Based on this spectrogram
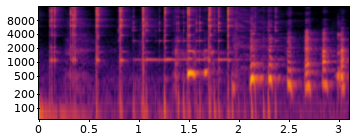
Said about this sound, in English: I liked in that last episode where we were going clink, clink, clink, clink, clink, clink.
